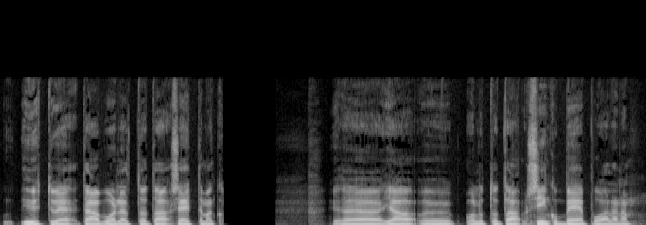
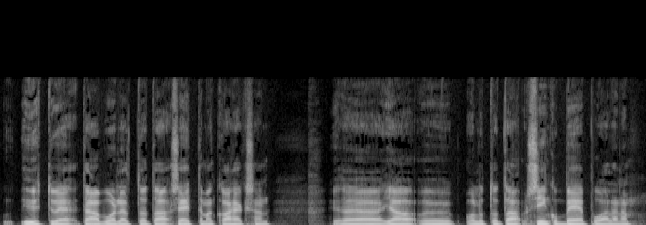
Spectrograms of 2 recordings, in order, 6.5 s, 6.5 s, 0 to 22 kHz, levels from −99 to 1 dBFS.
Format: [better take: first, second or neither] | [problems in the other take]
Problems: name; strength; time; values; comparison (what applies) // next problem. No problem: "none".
second | audio cutting out; at 2 s for 0.5 s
